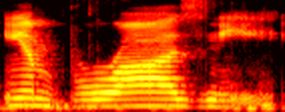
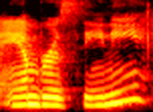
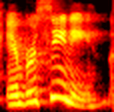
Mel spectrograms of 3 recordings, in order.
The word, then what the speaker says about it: Ambrosini: It's like Ambrosny. – Oh boy. – Look it up. You're better at pronouncing things. – Melissa Ambrosini. – Ambrosini.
